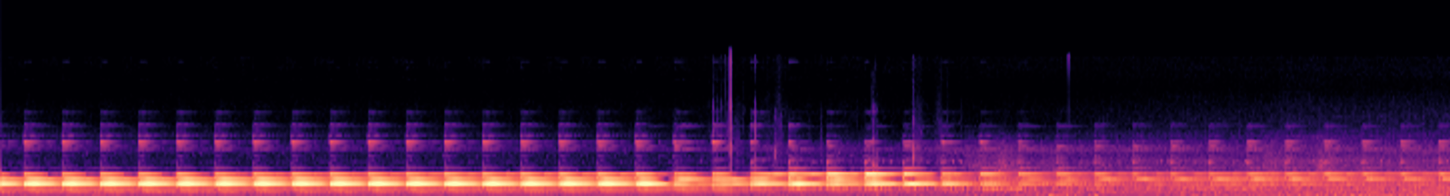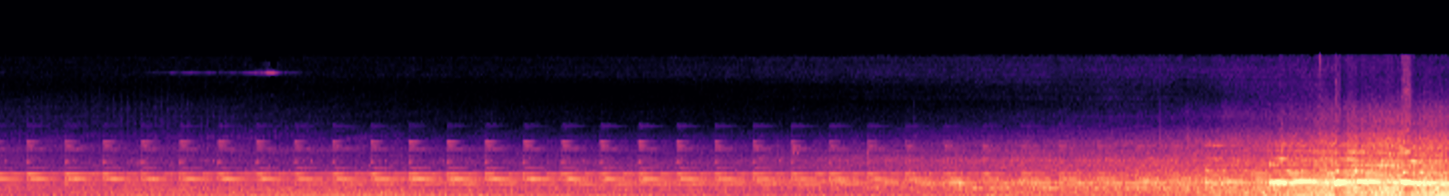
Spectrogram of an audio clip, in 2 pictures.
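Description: Railroad crossing warning bell ringing rapidly, about two and a half strikes a second, fading out after about ten seconds. The rumble of an approaching freight train then builds, and near the end a BNSF diesel locomotive's air horn sounds loud as the engine passes, its pitch dropping slightly.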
